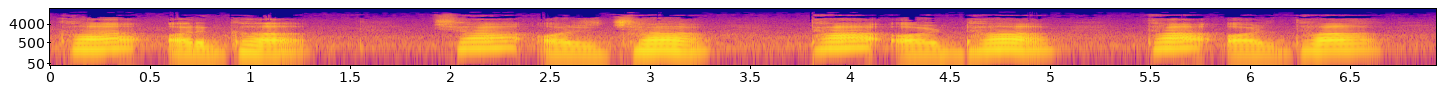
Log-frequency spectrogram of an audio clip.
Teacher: ऐसे व्यंजन जिनको बोलने में अधिक प्रयत्न करना पड़ता है, जोर लगाना पड़ता है और बोलते समय मुख से अधिक वायु निकलती है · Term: महाप्राण व्यंजन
